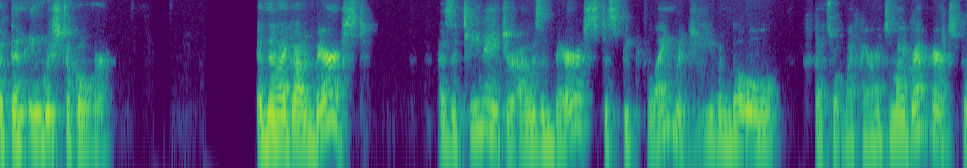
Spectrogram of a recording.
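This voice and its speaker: A woman with a medium pitch and a dark, mellow tone talks somewhat breathily at a fairly quick pace, with ordinary pitch variation and long, frequent pauses. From Anishinaabe reserve community, Canada. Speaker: elder language speaker. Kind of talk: casual group discussion. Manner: halting.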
